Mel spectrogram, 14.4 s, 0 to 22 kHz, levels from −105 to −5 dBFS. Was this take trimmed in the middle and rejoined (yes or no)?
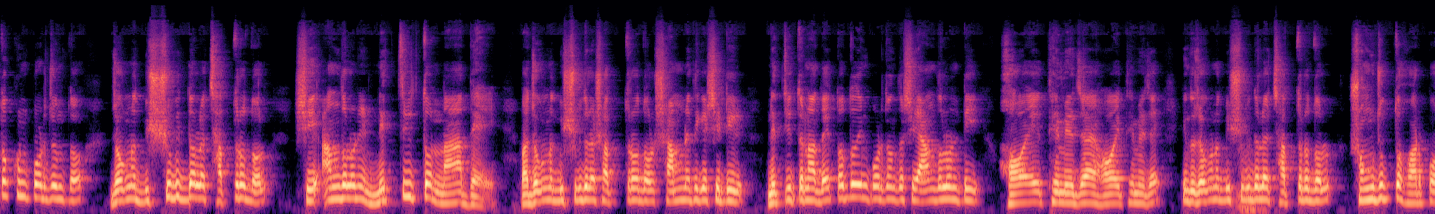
no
